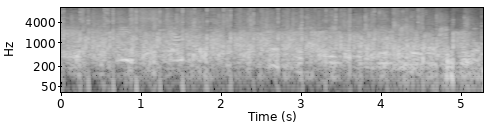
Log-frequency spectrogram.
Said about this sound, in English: Please, no applause, please.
